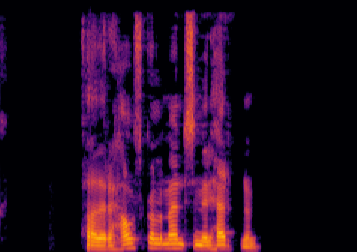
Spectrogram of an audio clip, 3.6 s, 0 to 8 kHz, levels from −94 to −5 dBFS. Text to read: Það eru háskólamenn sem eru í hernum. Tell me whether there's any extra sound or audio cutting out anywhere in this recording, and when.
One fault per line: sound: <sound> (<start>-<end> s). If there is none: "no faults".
no faults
